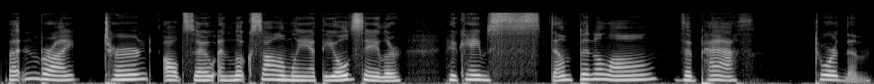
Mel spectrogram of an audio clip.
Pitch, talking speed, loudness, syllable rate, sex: 205 Hz, 130 wpm, -17 LUFS, 4.1 syllables/s, female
